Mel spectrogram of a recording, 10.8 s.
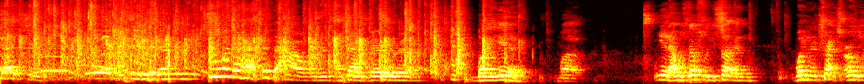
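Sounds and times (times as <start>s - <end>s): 
audience clapping: 0.0s - 6.7s
speech: 1.8s - 7.3s, 8.1s - 10.7s.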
